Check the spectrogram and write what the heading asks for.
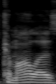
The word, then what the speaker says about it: Kamala: shill, but like I voted for him because Kamala's Israeli shill, Trump's Israeli shill. Kamala is how you pronounce her name.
